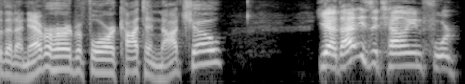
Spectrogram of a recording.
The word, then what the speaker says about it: catenaccio: Kata, like kata, and then nacho, like the cheese. Yeah, catenaccio.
